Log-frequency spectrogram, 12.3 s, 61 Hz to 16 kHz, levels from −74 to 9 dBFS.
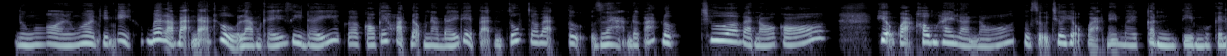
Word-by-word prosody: Đúng 190 0 -2
rồi, 200 -3 -2
đúng 180 +2 -2
rồi. 225 -1 +2
Thế 210 - -1
thì 280 -3 0
không 265 +7 -4
biết 320 +2 +6
là - - +4
bạn - - +2
đã - - +2
thử 295 - +5
làm 180 +1 +1
cái 180 +2 -2
gì 235 -1 0
đấy, 190 - 0
có 210 0 -4
có 190 -1 -1
cái 275 +8 -1
hoạt - - -1
động - - -1
nào 185 -1 -2
đấy 175 +2 0
để 265 - +1
bạn - - -2 0.2
giúp 270 +4 +2
cho 250 -4 -2
bạn 235 0 -1
tự 220 -3 -2
giảm 195 0 -1
được 185 - -3
áp 275 +1 -4
lực 235 -2 +1 0.2
chưa 290 -3 +5
và 200 -4 +1
nó 180 +1 -1
có 220 - 0 0.6
hiệu 290 -2 +7
quả - - +4
không? 250 -1 +3
Hay 240 -1 +2
là 185 -5 -2
nó 185 +9 -4
thực 205 -3 -2
sự - - -1
chưa 240 - +2
hiệu 230 +2 +1
quả 105 -2 -3
nên 105 - -2
mới 185 -1 -3
cần 180 -1 0
tìm 180 -1 0
một 180 - -3
cái - - 0
205 Hz, 265 wpm, -23 LUFS, 185-250 Hz, 0.6 s, hiệu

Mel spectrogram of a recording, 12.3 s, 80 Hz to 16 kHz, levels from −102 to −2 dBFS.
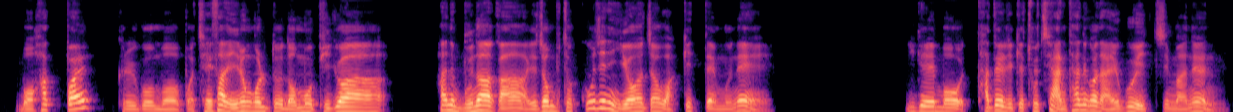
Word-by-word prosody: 뭐 100 -1 -2
학벌 180 - +2 0.3
그리고 105 -1 -4
뭐 95 -2 -2
뭐 100 - -8
재산 115 +1 +2
이런 140 +5 +2
걸 140 -3 +1
또 125 -1 -2
너무 115 +3 -1
비교하 130 +1 +3 0.5
하는 160 -5 0
문화가 120 -4 +4
예전부터 130 +2 0
꾸준히 220 - 0
이어져 130 +3 +2
왔기 135 +1 -4
때문에 100 - -2 1.4
이게 145 +3 +1
뭐 125 -3 +1
다들 160 -2 0
이렇게 120 0 -5
"좋지 120 0 -7
않다."는 170 +12 0
건 155 -1 +2
알고 105 +9 -2
있지만은 100 - -5
125 Hz, 285 characters per minute, -23 LUFS, 105-145 Hz, 1.4 s, 문화가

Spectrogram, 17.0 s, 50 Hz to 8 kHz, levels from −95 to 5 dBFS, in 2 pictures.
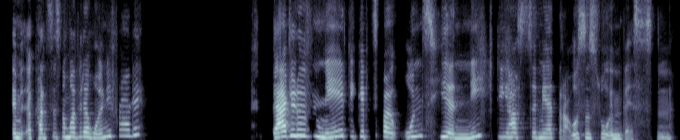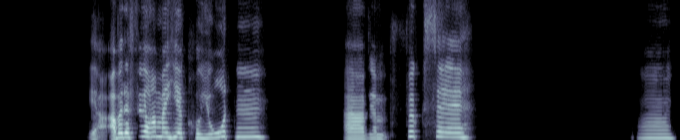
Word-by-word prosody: Ähm, 235 -1 +3
äh, 220 +1 -4
kannst 230 +1 -2
du - - -13
das 240 - -10
noch 255 - -1
mal 260 0 +2
wiederholen, 250 -3 -1
die 310 - -1
Frage? 335 +4 -6 1.7
Berglöwen, 300 +1 +6
ne, 275 +7 +2
die 285 -2 -10
gibt's 295 -2 -6
bei 270 -3 +1
uns 290 +5 -4
hier 270 -5 0
nicht. 220 - -2
Die 250 0 -5
hast 260 0 -3
du 255 - -4
mehr 235 0 -1
draußen 220 0 -5
so 215 0 -5
im 185 -2 -1
Westen. 130 -3 -11 1.2
Ja, 435 - -7
aber 245 - +8
dafür 255 +2 +4
haben 275 0 +3
wir 265 - +4
hier 250 0 +3
Kojoten. 260 +4 -2 1.0
Äh, - - -10
wir 195 0 +2
haben 195 -1 -6 0.2
Füchse. 265 -4 -1 2.1
Hm. 220 0 -4
255 Hz, 135 wpm, -24 LUFS, 220-275 Hz, 2.1 s, aber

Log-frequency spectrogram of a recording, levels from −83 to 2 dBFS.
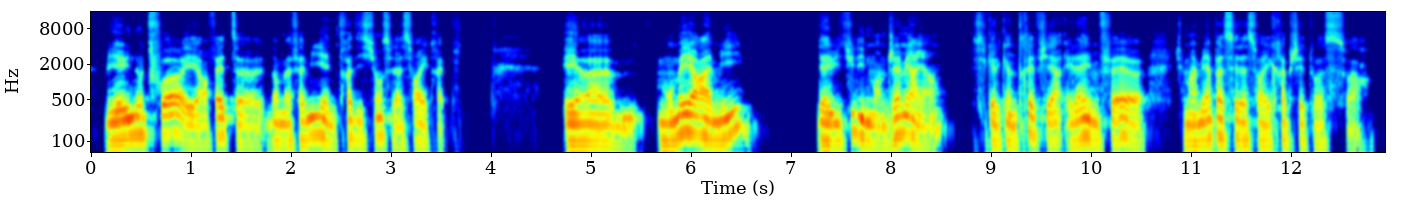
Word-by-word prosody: mais 100 - 0
il - - +5
y - - +6
a - - +6
une 120 +3 +6
autre 130 -1 -2
fois 140 -3 +4
et 95 -1 +1
en 95 +1 -2
fait, 125 -1 -1
heu, 90 -4 -3
dans 100 +1 -4
ma 100 0 -1
famille, 115 +6 0
il - - +1
y - - +4
a - - +2
une 90 -3 -6
tradition, 110 +1 -3
c'est 125 -5 -8
la 85 0 -3
soirée 95 +2 -2
crêpes. - - -14 1.1
Et 100 - +4
hem, 95 -4 0 0.2
mon 100 0 0
meilleur 140 +2 +6
ami, 125 +8 +3 0.7
d'habitude 100 +5 0
il 120 - +6
demande 90 -3 -1
jamais 130 +5 +2
rien, 110 - -2 0.3
c'est - - -17
quelqu'un 95 -1 -1
de 90 - -3
très 95 +8 -1
fier 105 -5 -2
et 100 - -5
là, 115 +3 +3
il 120 - +3
me 100 - -3
fait, - - -1
heu: - - +1 0.3
«J'aimerais 95 -1 -3
bien 105 +3 +2
passer 115 -1 -1
la 105 -1 0
soirée 100 -2 -3
crêpes 90 - -5
chez - - -5
toi 95 -1 -7
ce 90 - -10
soir». - - -11
105 Hz, 250 wpm, -25 LUFS, 95-125 Hz, 1.1 s, y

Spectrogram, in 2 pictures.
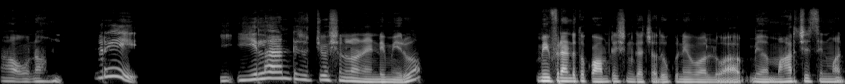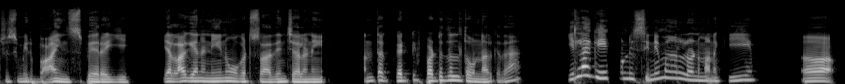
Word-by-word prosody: అవునవును. 135 +3 -6 0.4
మరి 370 +4 0 1.1
ఇ - - -5 0.3
ఇలాంటి 280 +1 +2
సిట్యుయేషన్ 195 -3 -2
లోనండి 120 -5 +2
మీరు 105 - +1 1.3
మీ 165 - +10
ఫ్రెండ్‌తో 150 -1 +6
కాంపిటీషన్‌గా 125 -1 +1
చదువుకునేవాళ్ళు 115 -2 -1
ఆహ్, 110 - 0 0.4
'మహర్షి' 135 +3 +2
సినిమా 125 -1 0
చూసి 130 0 -5
మీరు 120 -3 -2
బాగా - - +2
ఇన్‌స్పైర్ 125 +1 +1
అయ్యి, 115 0 -3 0.4
ఎలాగైనా 150 +2 +3
నేను 145 +2 +2
ఒకటి 130 -1 -2
సాధించాలని 120 0 +2 0.5
అంత 170 +4 -4 0.2
గట్టిగా 165 +5 -2
పట్టుదలతో 180 -1 +2
ఉన్నారు 115 -1 0
కదా! - - -4 0.6
ఇలాగే 385 -7 +4
కొన్ని 270 -1 -4
సినిమాల్లోను 260 -7 -2
మనకి 165 +2 -5 0.7
ఆహ్, 150 0 +4
140 Hz, 115 wpm, -23 LUFS, 120-185 Hz, 1.3 s, మీ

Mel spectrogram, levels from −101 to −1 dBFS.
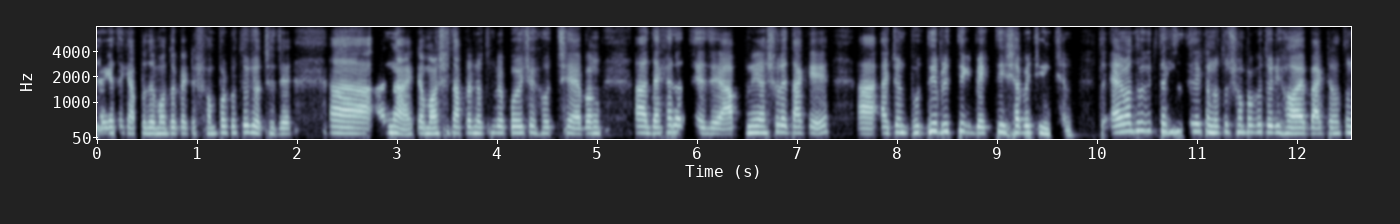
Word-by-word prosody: জায়গা 155 +2 0
থেকে 170 -2 -6
আপনাদের 155 -1 -1
মধ্যকার 160 +1 -1
একটা 155 -1 -10
সম্পর্ক 160 +3 -2
তৈরি 185 -1 +1
হচ্ছে 155 0 -5
যে, 150 - +2 0.5
আ - - +7 0.6
না - - +6
একটা 150 +3 -1
মানুষের 155 +3 +3
সাথে 175 -2 +1
আপনার 170 0 -1
নতুন 165 - -10
করে 170 - -1
পরিচয় 170 0 0
হচ্ছে। 160 +2 -5
এবং 160 +1 +1 0.5
আ - - +7
দেখা 160 +4 0
যাচ্ছে 185 -1 -3
যে 150 - 0 0.2
আপনি 170 +4 -3
আসলে 185 +2 0
তাকে 165 -1 0 0.5
আ - - +6 0.2
একজন 185 +3 -2
বুদ্ধিবৃত্তিক 210 +4 0
ব্যক্তি 165 +3 0
হিসেবে 180 +1 +2
চিনছেন। 145 -6 -3 0.3
তো - - -10
এর 190 - +6
মাধ্যমে 225 +2 +1
কিন্তু 230 - -11
দেখা 195 -2 -3
যাচ্ছে 210 - -11
যে, 210 - +1
একটা 195 - +1
নতুন 200 +3 -5
সম্পর্ক 190 0 -3
তৈরি 180 0 +1
হয় 155 0 +6
বা 155 - +4
একটা 160 +1 -6
নতুন 175 +2 -4
170 Hz, 230 wpm, -23 LUFS, 160-185 Hz, 0.6 s, আ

